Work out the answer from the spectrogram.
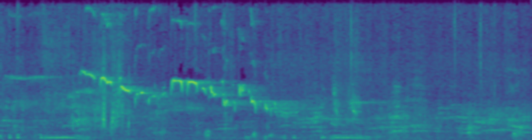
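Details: Foraging pigeons, with two low, throaty, rolling coos about three seconds apart over scattered taps, faint chirps and human voices.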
